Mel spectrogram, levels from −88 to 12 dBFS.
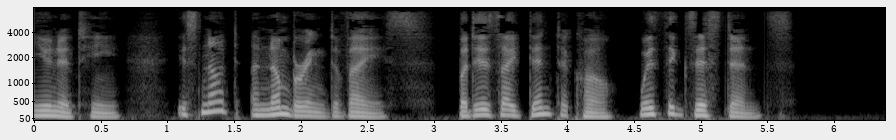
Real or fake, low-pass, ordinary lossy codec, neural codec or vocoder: fake; 7.2 kHz; MP3, 32 kbps; codec, 16 kHz in and 24 kHz out, 0.9 kbps, LongCat-Audio-Codec, four codebook decoder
